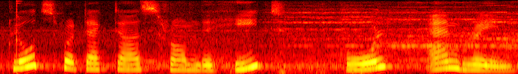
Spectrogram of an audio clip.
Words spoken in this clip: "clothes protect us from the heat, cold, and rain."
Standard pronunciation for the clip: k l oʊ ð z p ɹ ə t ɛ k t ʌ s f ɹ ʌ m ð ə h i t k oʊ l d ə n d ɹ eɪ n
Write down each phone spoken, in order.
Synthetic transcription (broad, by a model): k l oʊ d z p ɹ ə t ɛ k t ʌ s f ɹ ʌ m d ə h i t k oʊ l ə n d ɹ eɪ n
